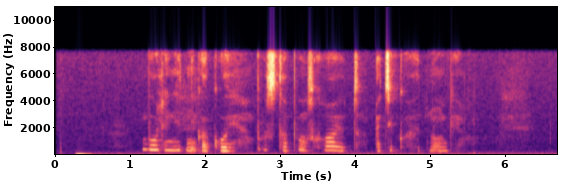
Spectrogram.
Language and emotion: Russian, sad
